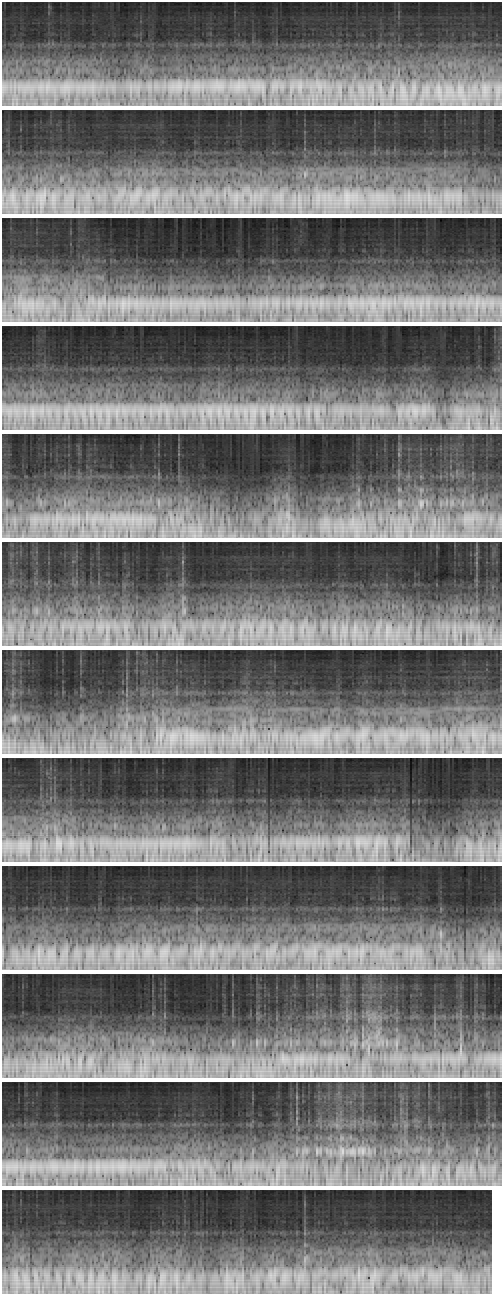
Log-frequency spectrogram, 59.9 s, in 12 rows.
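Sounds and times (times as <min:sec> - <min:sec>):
rally car engine running hard: 0:00.0 - 0:59.9
gravel knocking against car: 0:45.1 - 0:50.6, 0:52.3 - 0:55.4.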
